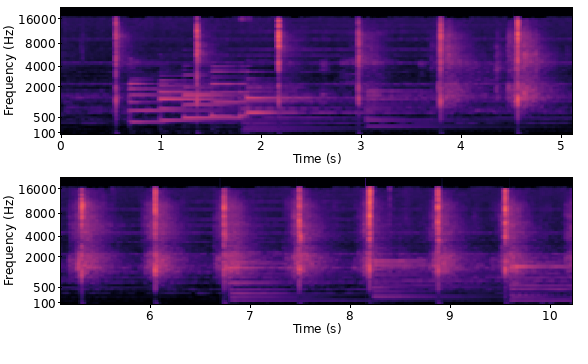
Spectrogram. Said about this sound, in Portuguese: Por isso que ele diz: batam palmas todos os povos. Bota o seu instrumento para funcionar.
